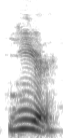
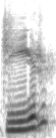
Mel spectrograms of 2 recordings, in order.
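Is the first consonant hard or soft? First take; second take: soft; hard. First: The first y sound is soft and light. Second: The first y sound is hard, almost like j. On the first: The speaker calls it right. "the Y is soft" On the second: The speaker calls it wrong. "Not year, like llanta"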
